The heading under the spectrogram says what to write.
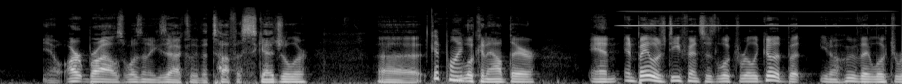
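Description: From 6.13 s to the end of the speech clip, a feedback whistle sits behind the sound. It is a steady tone at 6.2 kHz, around ten decibels below the speech. It swells and fades slowly in level but never grows into a howl. The likely cause is a loudspeaker-to-microphone loop held just short of runaway feedback. That lets this one high frequency keep ringing on its own at a low level.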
